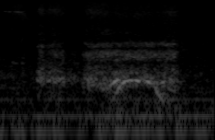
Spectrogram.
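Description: Knife blade slicing through a paper index card: a faint papery hiss, with a soft breathy nasal sound about halfway through.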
